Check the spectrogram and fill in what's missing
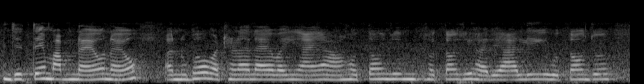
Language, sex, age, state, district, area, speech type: Sindhi, female, 18-30, Madhya Pradesh, Katni, rural, spontaneous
